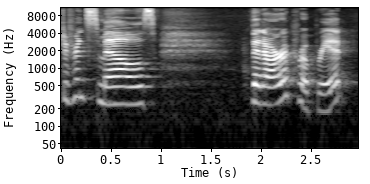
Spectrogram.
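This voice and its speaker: Noticeable background noise runs under the recording. A woman speaks at a fairly high pitch. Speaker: sensory education presenter. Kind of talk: tutorial.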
